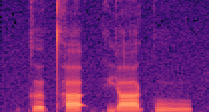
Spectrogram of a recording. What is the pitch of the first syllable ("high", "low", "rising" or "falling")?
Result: high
